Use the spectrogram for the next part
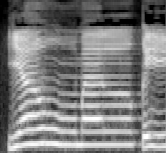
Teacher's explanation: panjang dua ketukan ada Alif diawali dengan fathah mad asli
